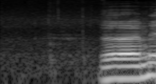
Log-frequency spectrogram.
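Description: An elderly man chants loudly through a microphone.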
